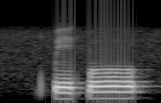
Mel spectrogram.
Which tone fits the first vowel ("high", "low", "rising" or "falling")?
low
